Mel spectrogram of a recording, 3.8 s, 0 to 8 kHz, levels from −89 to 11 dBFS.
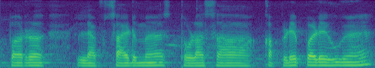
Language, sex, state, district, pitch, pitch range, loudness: Hindi, male, Bihar, Samastipur, 120 Hz, 115-130 Hz, -17 LUFS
